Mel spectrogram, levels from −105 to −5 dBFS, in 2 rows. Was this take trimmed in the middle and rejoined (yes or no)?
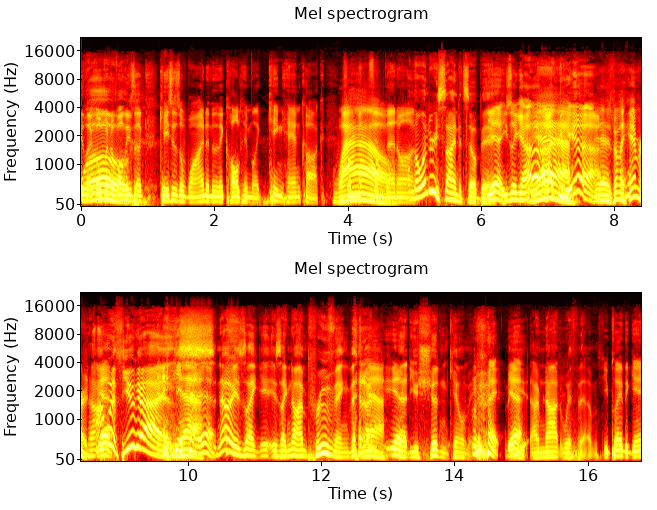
no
